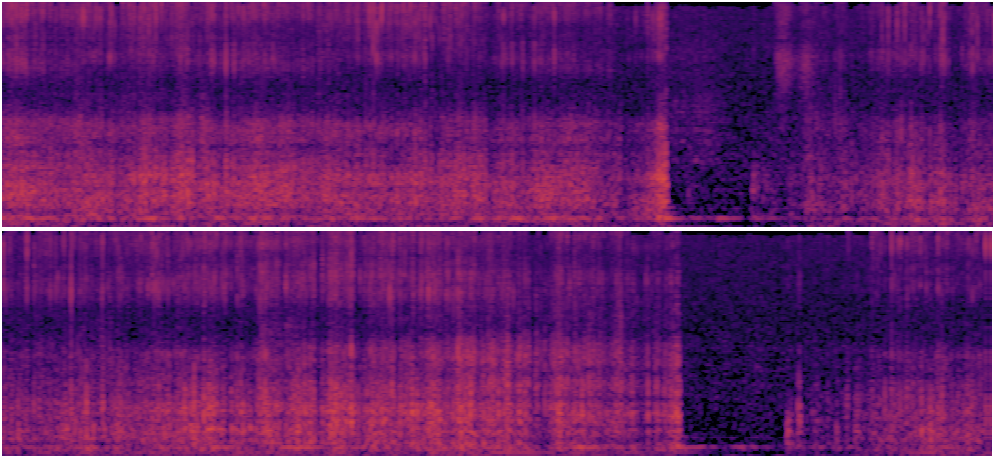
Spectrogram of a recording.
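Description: Long natural nails on both hands scratch and tap over the top of a round grey foam ball windscreen covering a microphone in a white mount. The result is a dense, muffled, low rustling scrape with a steady low hum, dropping briefly quieter around five and twelve and a half seconds before resuming.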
